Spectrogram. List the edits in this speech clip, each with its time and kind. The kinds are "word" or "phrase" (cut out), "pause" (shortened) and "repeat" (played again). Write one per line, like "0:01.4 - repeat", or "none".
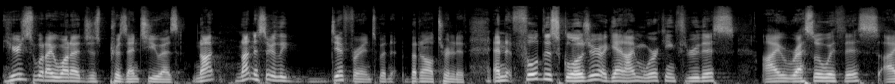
0:01.8 - word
